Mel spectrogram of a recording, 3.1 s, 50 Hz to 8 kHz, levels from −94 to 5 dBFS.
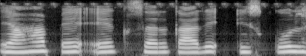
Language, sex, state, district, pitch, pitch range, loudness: Hindi, female, Jharkhand, Palamu, 215 Hz, 210-225 Hz, -16 LUFS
